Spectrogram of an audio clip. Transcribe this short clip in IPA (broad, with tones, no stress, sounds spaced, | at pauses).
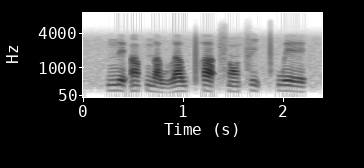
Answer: n̪ e˦ ʔ ã˦ p̚ n̪ a˨˩ w l a˥˧ w pʰ a˦ ʔ s ɔ̃˧ t͡s i˦ ʔ t̪ʰ w e˥˧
